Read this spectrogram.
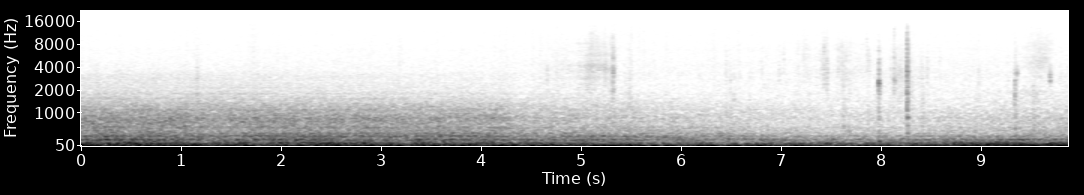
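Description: A car engine hums low and steady from inside the cabin.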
